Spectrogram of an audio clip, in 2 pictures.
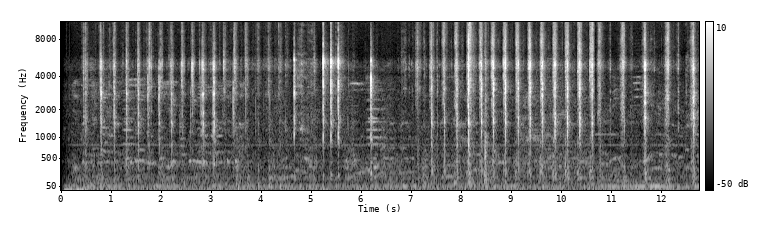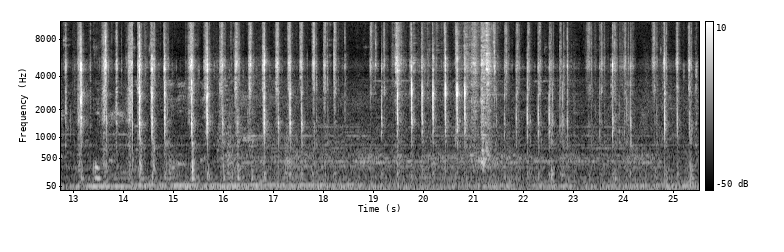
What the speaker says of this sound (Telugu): ఇప్పుడు వీటిని సన్నగా ముక్కలుగా కట్ చేసుకుందాం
